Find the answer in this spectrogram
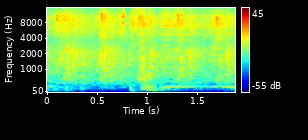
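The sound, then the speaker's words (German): An audience claps steadily for the people joining online, in a dense, continuous wash of applause, with a brief tonal whistle or cheer rising over the clapping midway through. “Lass es doch den Leuten, die online dabei sind, auch nochmal einen riesen Applaus geben.”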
